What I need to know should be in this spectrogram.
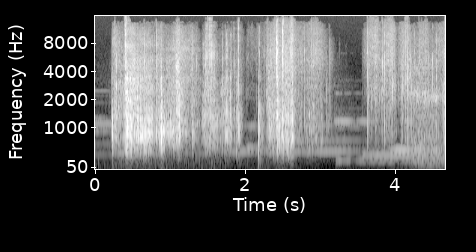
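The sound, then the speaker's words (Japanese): Homemade sweets being eaten, with crinkling and crunching in papery bursts separated by short quiet gaps. The sounds are faint and no one talks. “普段お菓子作りなんてしないから難しかったけど頑張って作ったんだ。だからしっかり味わって食べてね、お兄ちゃん。 ん？今食べるの？ もちろんいいよ。”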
